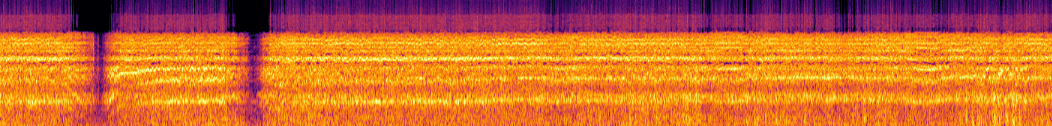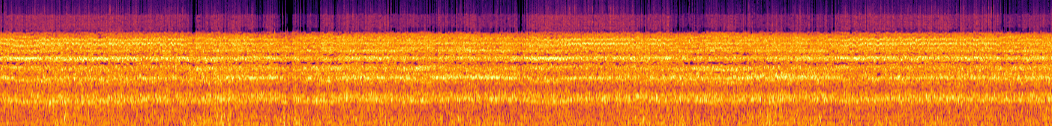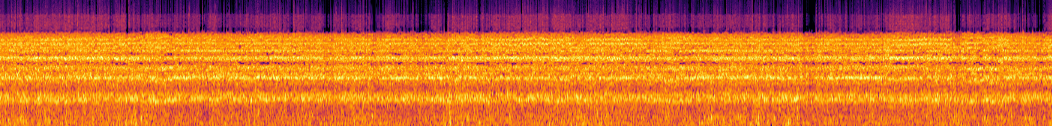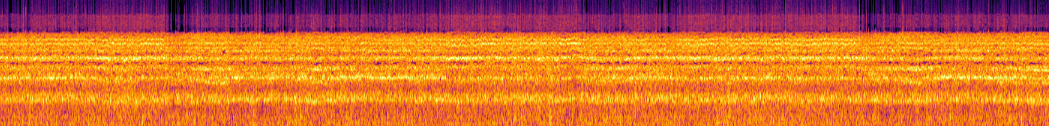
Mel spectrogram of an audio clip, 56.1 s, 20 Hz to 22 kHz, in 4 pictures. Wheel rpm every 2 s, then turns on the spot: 140, 140, 190, 220, 220, 230, 220, 210, 230, 220, 230, 220, 230, 230, 230, 230, 230, 230, 230, 230, 220, 230, 220, 230, 230, 230, 230, 220.
none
